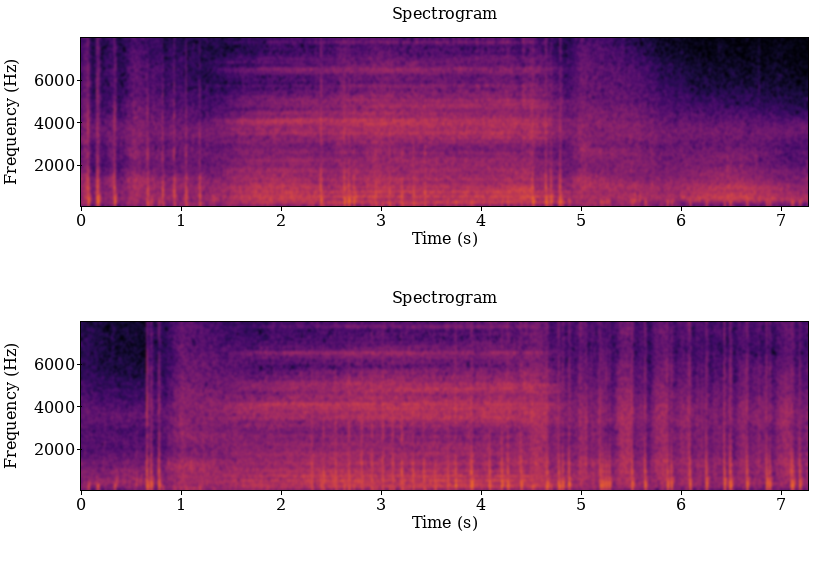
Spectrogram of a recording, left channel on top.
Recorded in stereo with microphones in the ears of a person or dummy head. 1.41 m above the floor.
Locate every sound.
1.2 s a cupboard door: 35° left (ahead or behind), 1.7 m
